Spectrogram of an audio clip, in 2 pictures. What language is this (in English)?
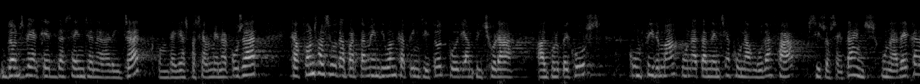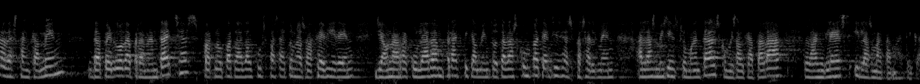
Catalan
